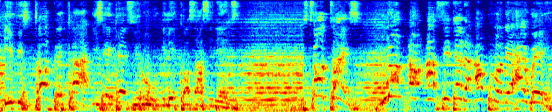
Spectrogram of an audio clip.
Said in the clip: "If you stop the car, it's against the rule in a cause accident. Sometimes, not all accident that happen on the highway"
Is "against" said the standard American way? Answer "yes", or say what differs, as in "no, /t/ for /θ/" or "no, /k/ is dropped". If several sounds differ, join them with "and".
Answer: no, /n/ is dropped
